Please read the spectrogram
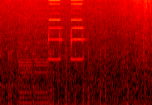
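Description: Two faint, short electronic beeps in quick succession a little under a second in, over near silence.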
